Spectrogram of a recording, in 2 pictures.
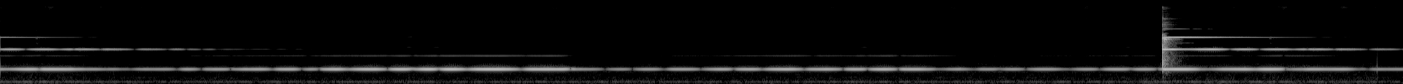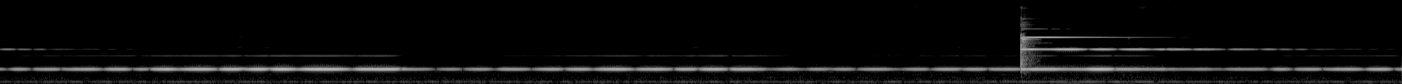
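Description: Singing bowl struck about every twelve seconds, twice here, at about 12 s and near 24 s. Each strike rings on as a long, wavering tone whose higher overtones fade within a few seconds.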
